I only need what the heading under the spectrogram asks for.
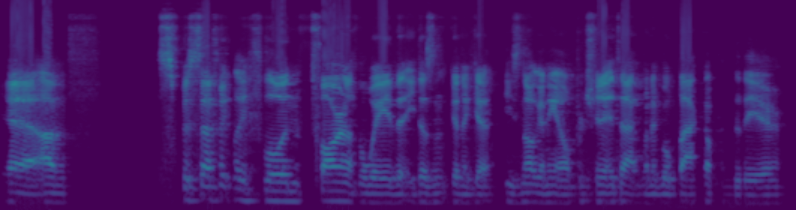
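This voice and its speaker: A man's voice: fairly low pitch, steady tone, fast talker, sharp tone, rough recording. A man playing a tabletop game, explaining his moves and checking the rules. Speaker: player. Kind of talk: casual tabletop game chat.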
